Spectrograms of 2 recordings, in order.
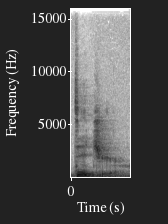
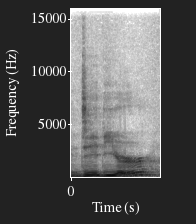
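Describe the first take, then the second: First: The D and Y merge into a J sound. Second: The D and Y are pronounced separately. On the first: The speaker calls it right. "I say did your" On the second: The speaker calls it wrong. "I don't say did your"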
